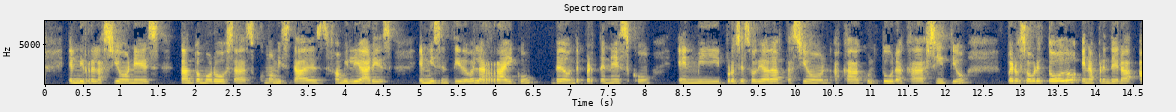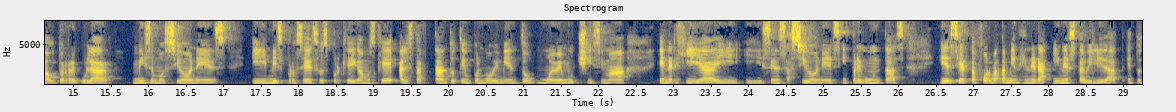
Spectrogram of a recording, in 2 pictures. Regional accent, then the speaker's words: Australia; also born or lived in Colombia; soy colombiana, nací, amo Colombia, pero me crié en Australia. Mi vida adulta, mis 20, mis 30 han sido en Australia. Pero a eso toca dividir que crecí en un país muy multicultural.

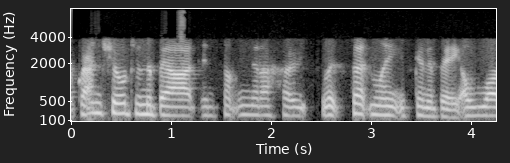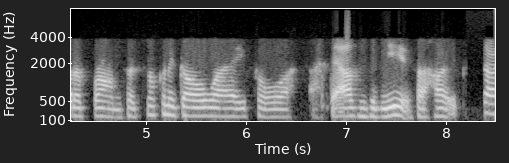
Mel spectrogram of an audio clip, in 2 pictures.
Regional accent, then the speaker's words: Sydney, New South Wales, Australia; that has been our experience as urban Aboriginal people who have a traditional connection to Sydney.

